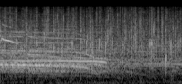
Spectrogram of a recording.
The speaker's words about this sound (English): Hey, you guys hear me? Start cheering now.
